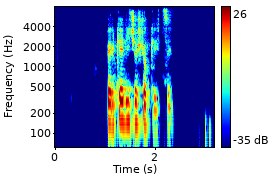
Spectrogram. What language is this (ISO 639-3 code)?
ita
